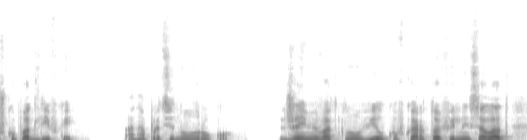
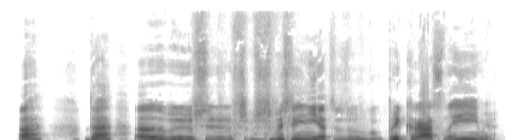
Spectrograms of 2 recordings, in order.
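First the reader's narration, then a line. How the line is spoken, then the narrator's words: Spluttering babble. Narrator (Russian): Пролепетал, брызгая при этом слюной Джейми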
